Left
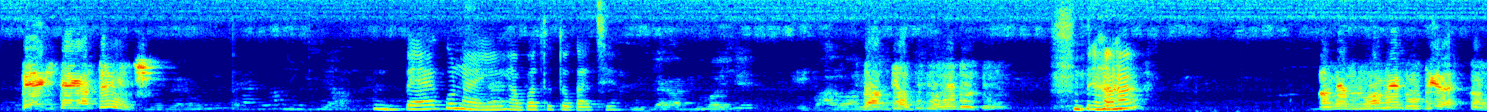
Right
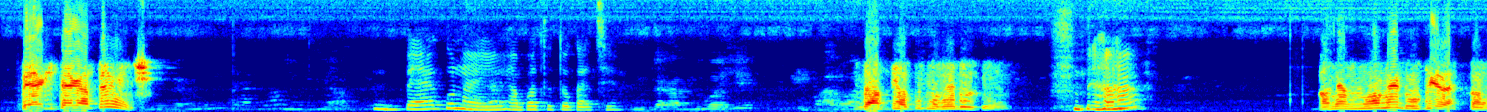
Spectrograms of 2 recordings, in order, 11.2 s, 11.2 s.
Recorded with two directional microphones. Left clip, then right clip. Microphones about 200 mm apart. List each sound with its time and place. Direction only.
0.1 s radio: 50° right (ahead or behind)
3.0 s speech: 10° right (ahead or behind)
6.4 s speech: 50° right (ahead or behind)
7.9 s speech: 10° right (ahead or behind)
9.8 s speech: 55° right (ahead or behind)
